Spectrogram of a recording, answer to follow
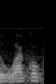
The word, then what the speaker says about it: Boaco: Y nosotros somos un departamento, el departamento de Boaco con sus municipios. Y dos, ni a veces no lo pueden ni escribir ni pronunciar, dicen Boaco, con U, Boaco.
